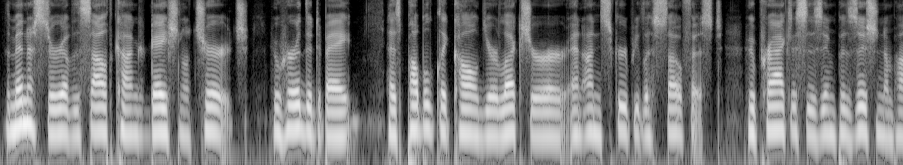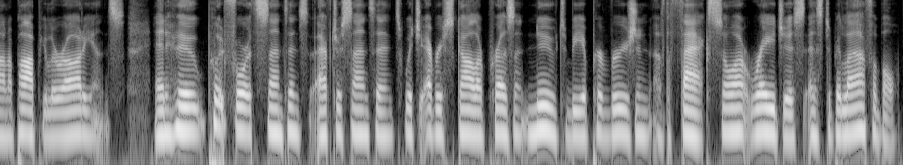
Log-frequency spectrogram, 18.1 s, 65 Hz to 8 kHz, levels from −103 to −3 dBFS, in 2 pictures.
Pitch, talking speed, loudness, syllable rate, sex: 160 Hz, 170 wpm, -20 LUFS, 5.5 syllables/s, female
